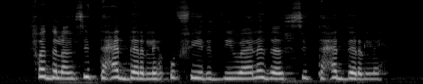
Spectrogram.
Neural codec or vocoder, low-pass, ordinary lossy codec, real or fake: none; none; none; real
